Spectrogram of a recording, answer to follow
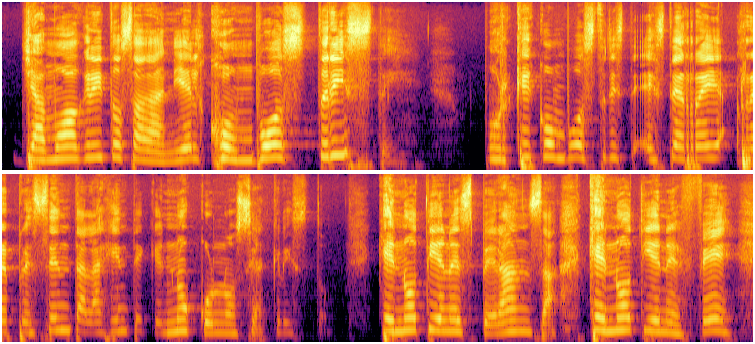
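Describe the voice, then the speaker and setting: A woman preaching an earnest sermon at a women's church service, slowing down to stress the scripture she quotes. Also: a little high.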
